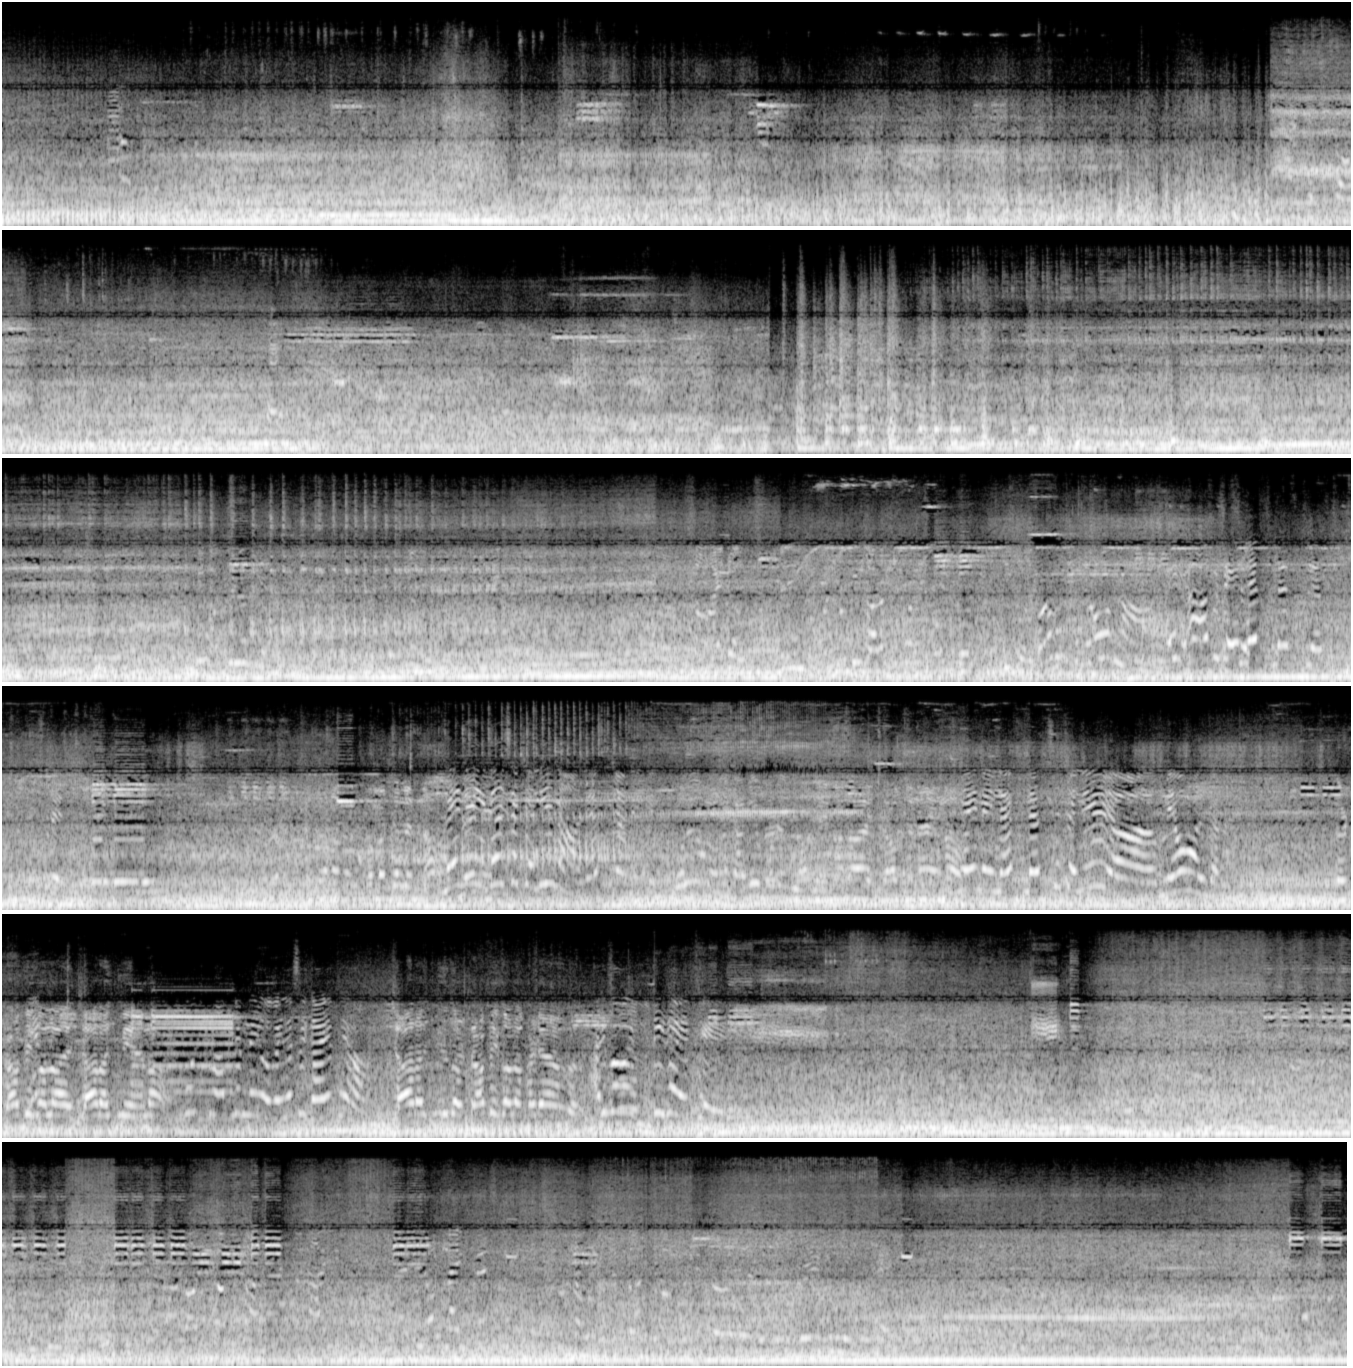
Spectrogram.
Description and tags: India Streets Bangalore City (Tuktuk Ride)
India, City of Bangalore. A Tuktuk ride with lots of traffic noise, honking, indistinguishable voices.
Tuktuk, Drive, Ride, Traffic, inside, Travel, Engine, indistinguishable-voices, City, Transportation, India, Road, Honking, Transport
